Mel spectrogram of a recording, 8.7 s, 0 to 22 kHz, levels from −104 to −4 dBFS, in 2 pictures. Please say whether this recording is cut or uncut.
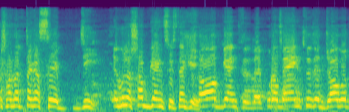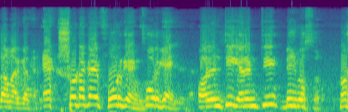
cut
